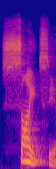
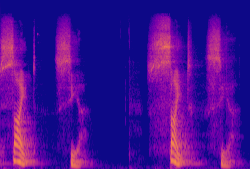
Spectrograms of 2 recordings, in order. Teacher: Not an easy word. Sightseer. The stress on the sight.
